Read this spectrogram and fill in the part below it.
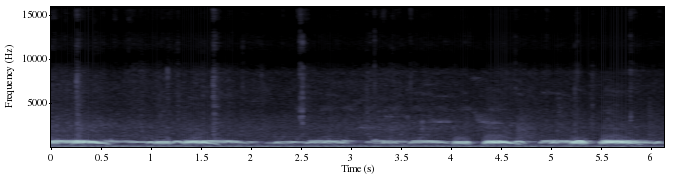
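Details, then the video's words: Morning cooing of a dove, steady low hollow notes strung closely together, the phrases growing louder toward the end with short pauses between them, faint distant bird chirps behind. "Dove lovely sound -morning sound of dove"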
